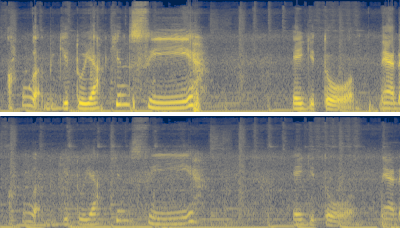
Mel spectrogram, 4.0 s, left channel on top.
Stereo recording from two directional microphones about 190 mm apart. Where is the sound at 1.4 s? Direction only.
60° left (ahead or behind).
